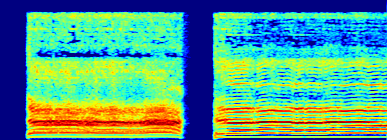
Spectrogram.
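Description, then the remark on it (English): Two long, loud vocal screams, the first about a second and a half with a wavering pitch, then a brief silence and a second sustained, steady scream that runs to the end. “The kidnapper recoiled in surprise from a horrific scream he heard the instant he pressed the intercom button.”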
